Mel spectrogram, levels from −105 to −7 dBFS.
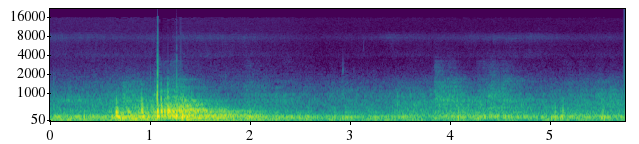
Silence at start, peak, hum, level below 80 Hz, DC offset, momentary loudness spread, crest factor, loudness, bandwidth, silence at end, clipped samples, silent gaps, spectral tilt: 0 s; 0 dBFS; none; -34 dBFS; under 0.1%; 19 LU; 22 dB; -21 LUFS; 4.1 kHz; 0 s; under 0.1%; none; -12 dB/octave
